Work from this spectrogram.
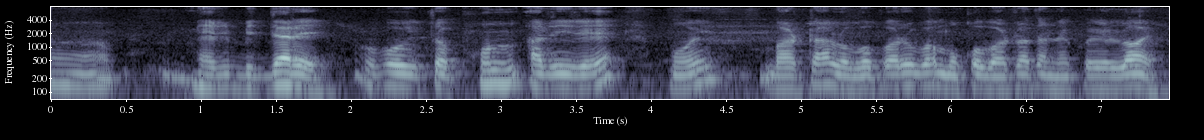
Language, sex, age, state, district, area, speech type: Assamese, male, 60+, Assam, Nalbari, rural, spontaneous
